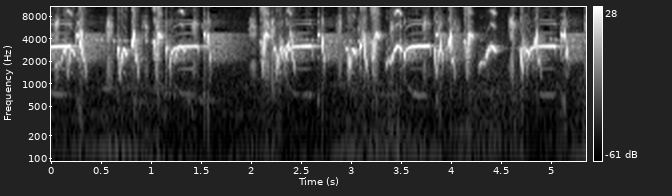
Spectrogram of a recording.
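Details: Bar-winged prinia lure call: piercing level whistles followed by quick rising and falling chirps, phrases repeated in two bursts separated by a brief silence.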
